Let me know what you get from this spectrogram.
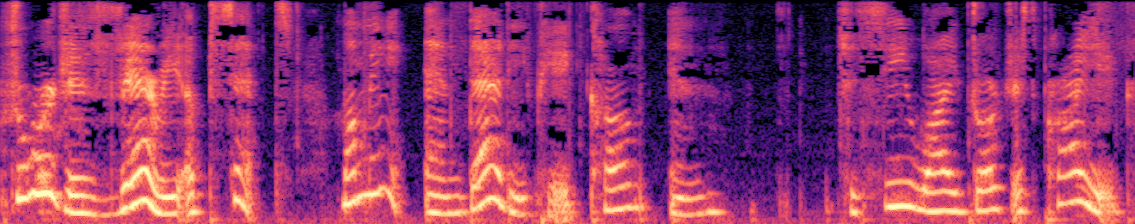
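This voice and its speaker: A woman reading a children's story aloud in an animated, expressive way for young listeners. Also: high voice, slow, breathy edge, poor audio. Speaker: storybook read-aloud host.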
